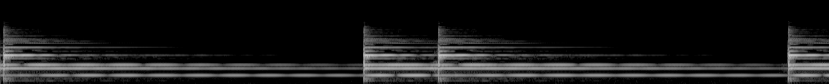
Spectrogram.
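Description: Throughout, wrong sample rate playback stretches everything. It runs at half speed, a full octave low, which fits 32 kHz audio played at 16 kHz.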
